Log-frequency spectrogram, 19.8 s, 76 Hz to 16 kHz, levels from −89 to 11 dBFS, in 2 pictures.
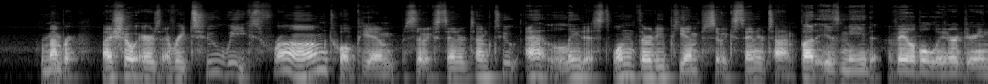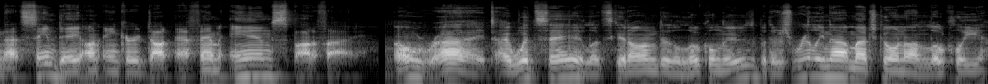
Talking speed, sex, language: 160 wpm, female, English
